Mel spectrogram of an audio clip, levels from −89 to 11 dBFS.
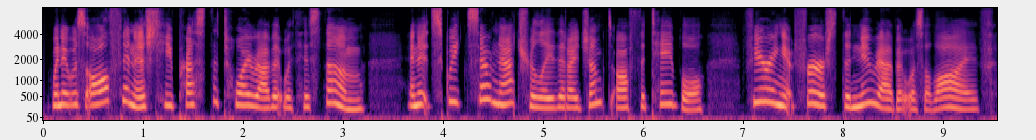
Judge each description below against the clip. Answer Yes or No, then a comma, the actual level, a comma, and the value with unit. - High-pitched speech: Yes, very high, 270 Hz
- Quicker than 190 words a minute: Yes, average, 200 wpm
